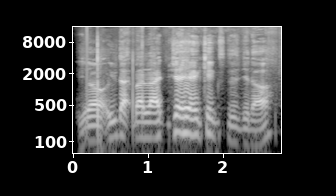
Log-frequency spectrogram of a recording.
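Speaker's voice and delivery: usual speaking voice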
